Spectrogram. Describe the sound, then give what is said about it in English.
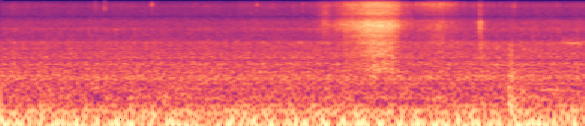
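A heavy snow plow truck rumbles by on an icy roadway with a constant low engine drone, and a brief hissing, scraping burst rises midway before settling back into the steady roar. “I gotta get some sounds of the plow truck when he goes by.”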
